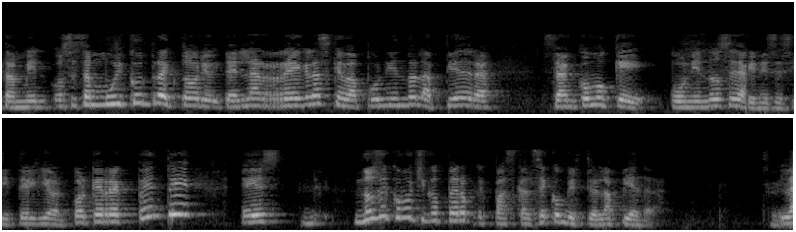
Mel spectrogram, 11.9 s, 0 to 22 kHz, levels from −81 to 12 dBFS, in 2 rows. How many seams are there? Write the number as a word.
two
